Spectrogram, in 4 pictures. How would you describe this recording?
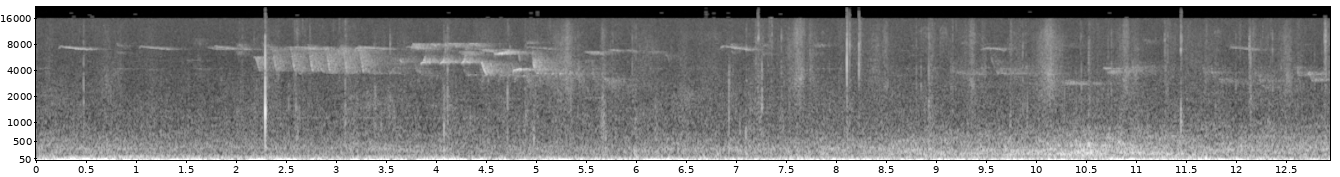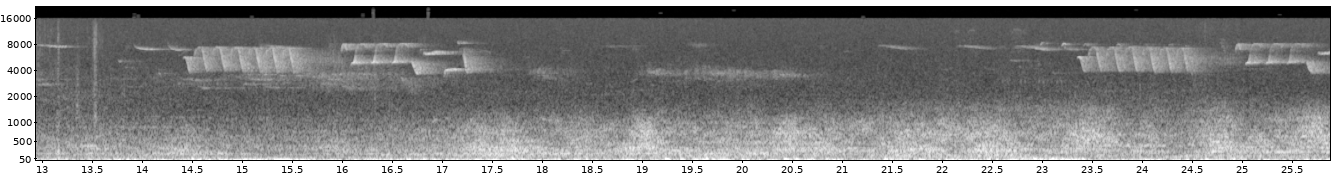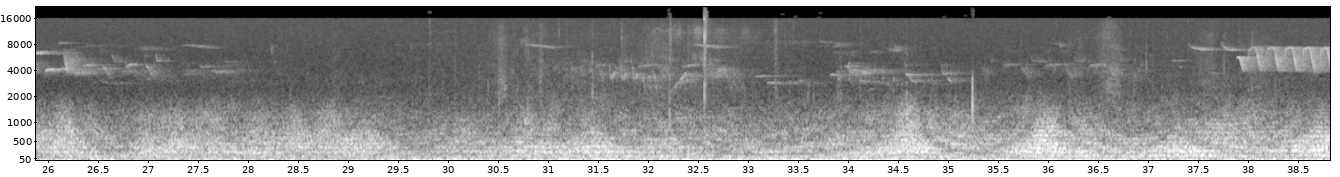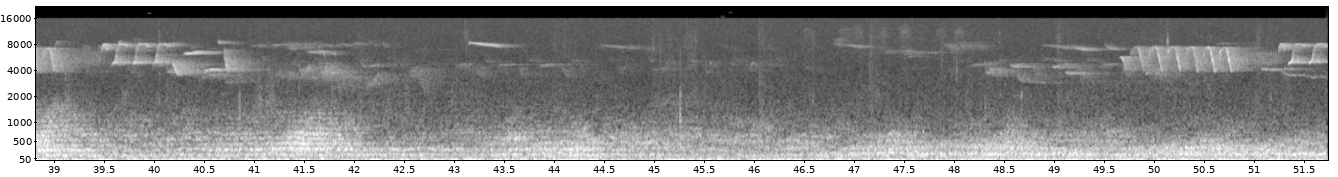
Waldgeräusche im Aufstieg zum Stierenberg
